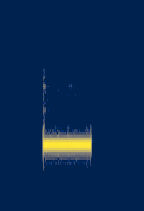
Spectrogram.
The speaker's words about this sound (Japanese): メッセージは発信音の後にどうぞ。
